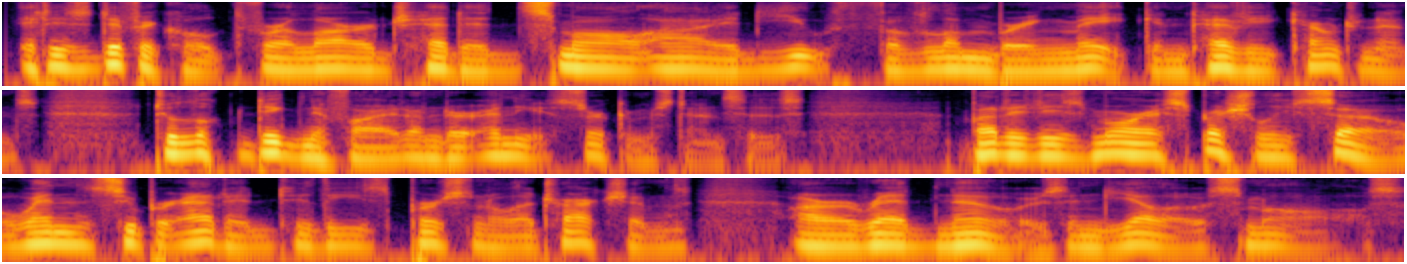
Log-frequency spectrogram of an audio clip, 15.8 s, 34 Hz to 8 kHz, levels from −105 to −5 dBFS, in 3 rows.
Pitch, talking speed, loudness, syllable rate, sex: 100 Hz, 155 wpm, -20 LUFS, 5.0 syllables/s, male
